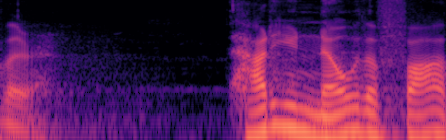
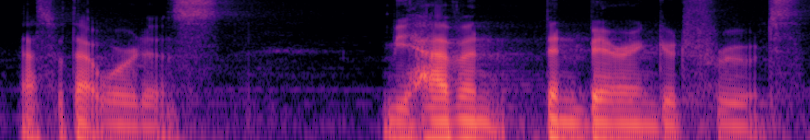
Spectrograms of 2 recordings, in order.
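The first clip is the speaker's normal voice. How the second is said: ordinary talk, nothing marked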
